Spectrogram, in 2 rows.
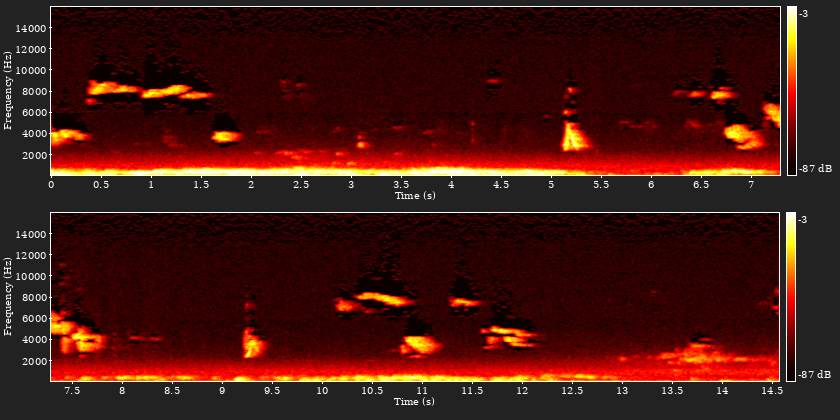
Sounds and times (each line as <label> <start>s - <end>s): birds 5.1s - 14.5s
